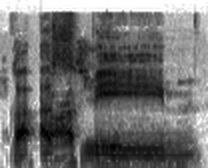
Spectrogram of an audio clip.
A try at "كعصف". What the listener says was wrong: না ফিতে মাদ নাই হ্যাঁ সরি আমার ভুল ছিল কা আসফিম ফিম মিমটা না ফি মাদ নাই হ্যাঁ ফিম ফিম হ্যাঁ كعصفم very good كعصفم عين عص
